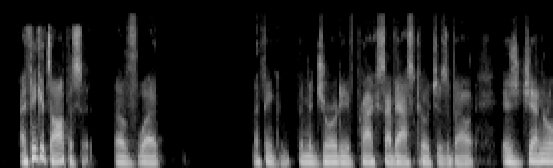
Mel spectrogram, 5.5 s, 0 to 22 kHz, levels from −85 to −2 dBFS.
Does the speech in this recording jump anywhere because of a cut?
no; 0 cuts

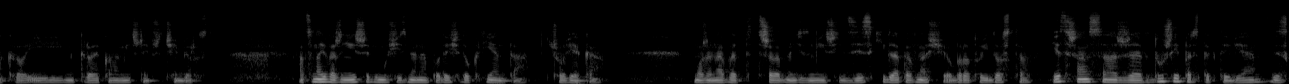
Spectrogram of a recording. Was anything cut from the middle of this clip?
yes; 1 cut; at 10.4 s

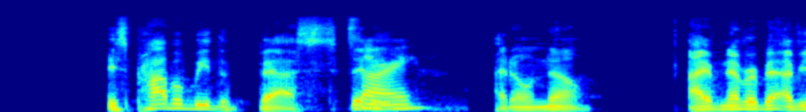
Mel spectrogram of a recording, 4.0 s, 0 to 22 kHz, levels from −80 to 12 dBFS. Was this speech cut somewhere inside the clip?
yes; 1 cut; at 1.7 s

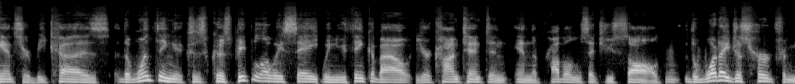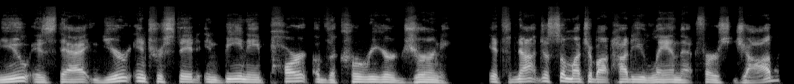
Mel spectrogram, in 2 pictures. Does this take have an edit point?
no; 0 cuts

